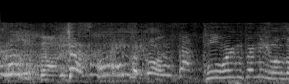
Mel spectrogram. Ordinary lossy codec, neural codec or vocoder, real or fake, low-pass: none; codec, 16 kHz, 1.1 kbps, Voila-Tokenizer; fake; 7.2 kHz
